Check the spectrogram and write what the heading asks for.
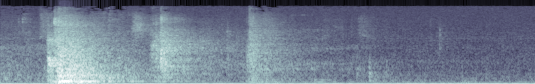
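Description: A loud door bang about half a second in, followed by two lighter sharp thuds spaced about two-thirds of a second apart.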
